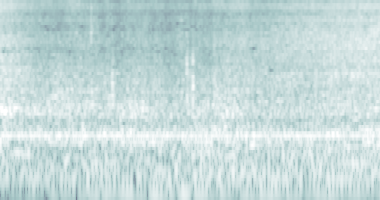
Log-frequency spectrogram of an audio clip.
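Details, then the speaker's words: Two-day-old Astron mini desk electric fan, previously vibrating badly and walking on the floor, after blade alignment: steady, even whoosh and low motor hum, no rattling or knocking: normal fan operation. "yon okay na guys kita niyo hindi na siya tumatakbo sa semento Ibig sabihin wala na siyang masyadong vibration wala ng vibration"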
